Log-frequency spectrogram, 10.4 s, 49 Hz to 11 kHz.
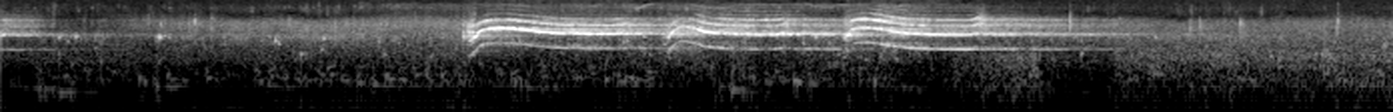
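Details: Dolphins and orcas, from a 1989 stereo album, giving long tonal whistles that rise, bend and then hold steady, several in a row, over a faint watery background.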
